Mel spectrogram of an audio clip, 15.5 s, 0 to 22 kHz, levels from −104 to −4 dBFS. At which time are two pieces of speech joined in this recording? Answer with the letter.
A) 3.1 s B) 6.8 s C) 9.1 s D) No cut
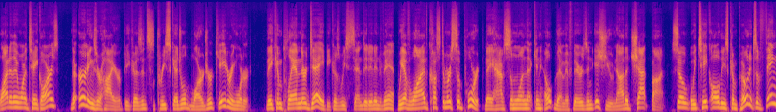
A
